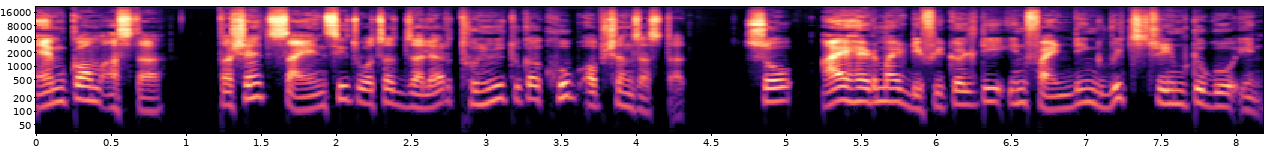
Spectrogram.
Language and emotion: Goan Konkani, neutral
